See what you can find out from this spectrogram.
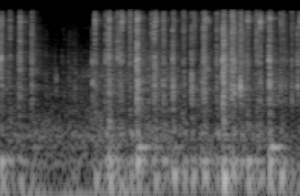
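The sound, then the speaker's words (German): Someone types a search on a computer keyboard, giving many quick, light, irregular key clicks. A few taps come first, then a short pause, then a faster continuous burst of typing. “Oh, er hat's eingegeben. Oh, komm. Drück die Eingabetaste.”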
